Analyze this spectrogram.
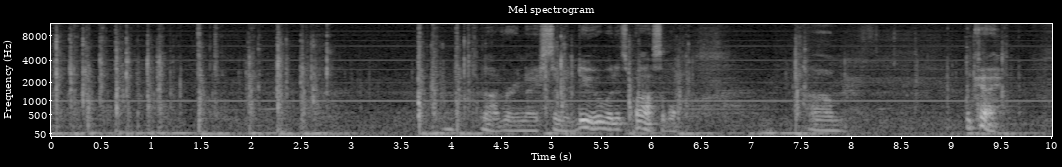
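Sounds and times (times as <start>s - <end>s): computer keyboard typing: 0.0s - 2.9s, 3.7s - 6.5s, 7.4s - 7.7s.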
